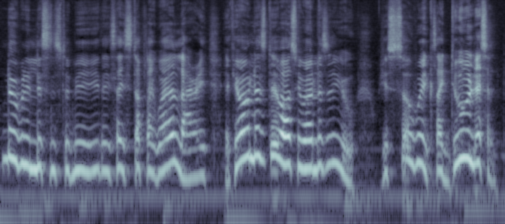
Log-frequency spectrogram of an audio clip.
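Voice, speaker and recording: A put-on character voice with fairly high pitch rattles along at a very fast pace. Light background noise sits underneath. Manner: defensive, self-centered, denies loudly.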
